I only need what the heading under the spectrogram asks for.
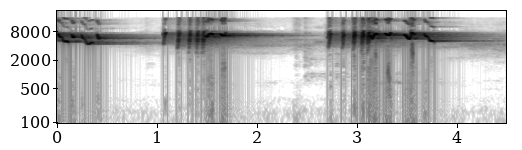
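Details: Energetic song of a kolibri muncang sunbird, used as a tutor and lure recording. Short high-pitched phrases of rapid stuttered notes slide into a zigzag descending warble. Three phrases are separated by short pauses.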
